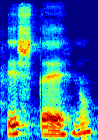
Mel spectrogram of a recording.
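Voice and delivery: normal talking voice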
